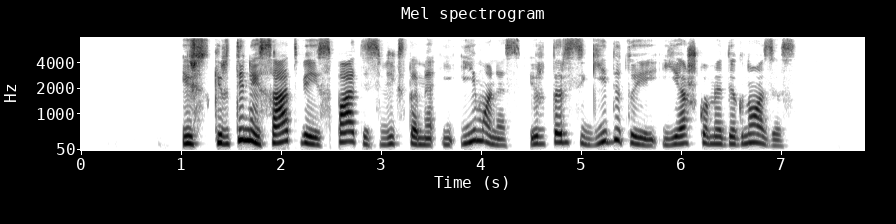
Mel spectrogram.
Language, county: Lithuanian, Klaipėda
